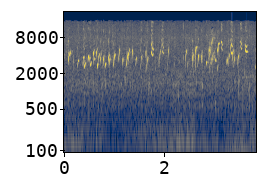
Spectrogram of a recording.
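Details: Rapid, high twittering goldfinch song at a waterfall, with a rattling run of notes at the start and sparkling chirps later, and a low hum and water sounds underneath.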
